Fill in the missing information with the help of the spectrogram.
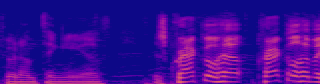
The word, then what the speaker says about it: Krackel: K-R-A-C-K-E-L. Crackle.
